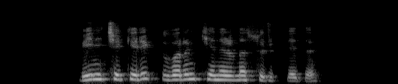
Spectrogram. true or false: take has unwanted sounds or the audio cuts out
false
